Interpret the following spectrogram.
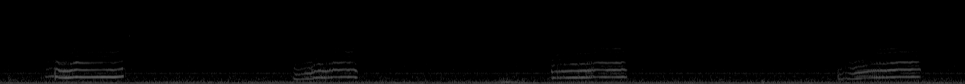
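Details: A sleeping baby Shiba Inu snores indoors. Four thin, whistling, faintly rising snores come roughly every two and a half seconds against a constant low background hum.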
